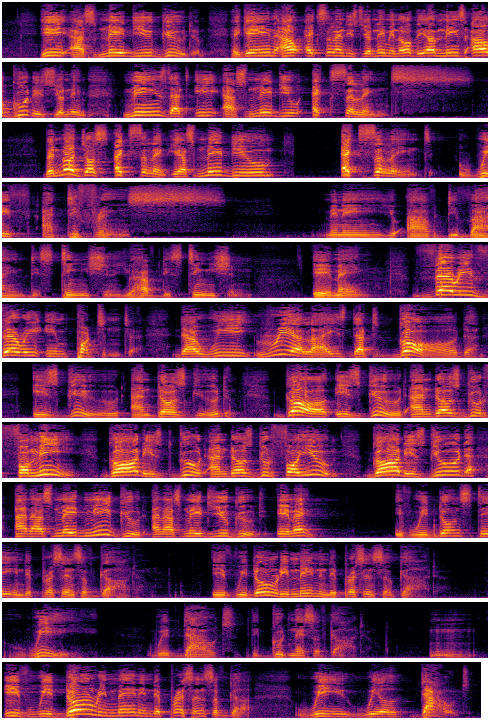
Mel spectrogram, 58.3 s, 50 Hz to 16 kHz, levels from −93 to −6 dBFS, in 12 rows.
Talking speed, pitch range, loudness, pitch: 135 wpm, 135-210 Hz, -20 LUFS, 175 Hz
